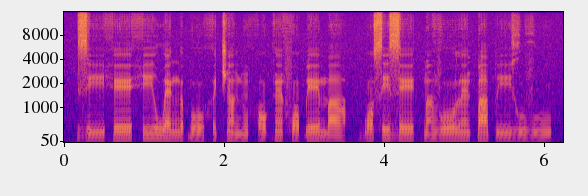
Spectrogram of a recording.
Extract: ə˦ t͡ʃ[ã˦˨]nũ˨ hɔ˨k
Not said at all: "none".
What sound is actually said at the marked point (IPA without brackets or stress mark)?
ã˦˨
